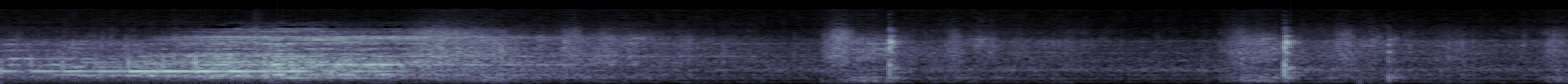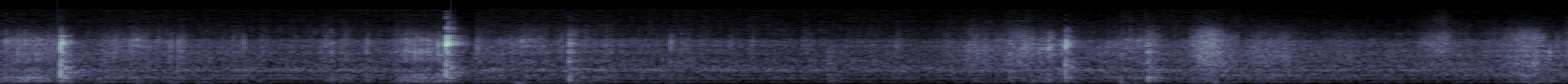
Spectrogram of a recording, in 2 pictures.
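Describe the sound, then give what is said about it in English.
A knife chopping onions on a wooden cutting board: a brief rustling scrape at first, then sharp, irregular knocks roughly a second apart, with no talking. “Right, I'm chopping up onions.”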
